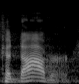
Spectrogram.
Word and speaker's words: cadaver: a corpse a cadaver the latin word uh uh is is spelled the same but it's pronounced differently it's product pronounced cadaver and so it it's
